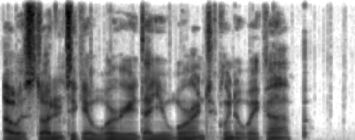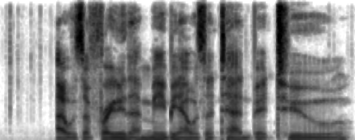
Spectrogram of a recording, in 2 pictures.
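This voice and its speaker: A man voicing a flirty, menacing vampire naga crime lord in an ASMR roleplay, smug and teasing, with deliberate, drawn-out threats. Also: a bass voice, little pitch movement, dark tone, no echo.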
